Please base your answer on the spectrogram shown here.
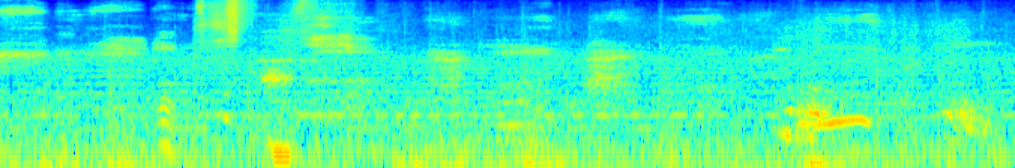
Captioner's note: soft tense orchestral music; Rob groaning fearfully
